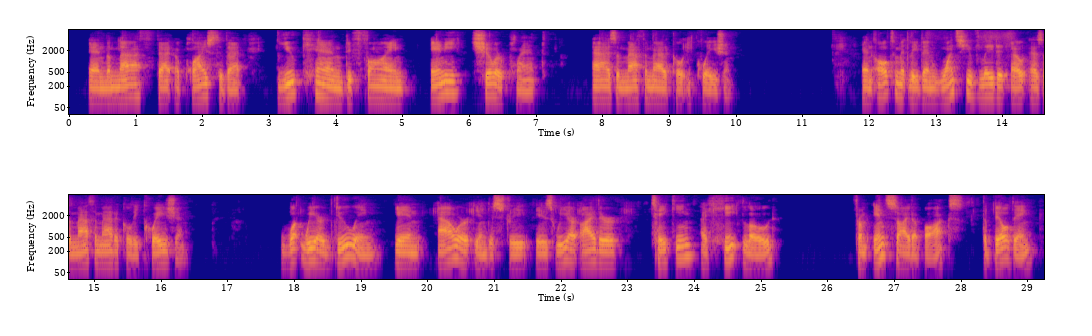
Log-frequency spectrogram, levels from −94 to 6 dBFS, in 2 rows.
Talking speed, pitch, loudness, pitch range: 105 wpm, 100 Hz, -22 LUFS, 90-105 Hz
